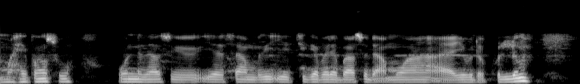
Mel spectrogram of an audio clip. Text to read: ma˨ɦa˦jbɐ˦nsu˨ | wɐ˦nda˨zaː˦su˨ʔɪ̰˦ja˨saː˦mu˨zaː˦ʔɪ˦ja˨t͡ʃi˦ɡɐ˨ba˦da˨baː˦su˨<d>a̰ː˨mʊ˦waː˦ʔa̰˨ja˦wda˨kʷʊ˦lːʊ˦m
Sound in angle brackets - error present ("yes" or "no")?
no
